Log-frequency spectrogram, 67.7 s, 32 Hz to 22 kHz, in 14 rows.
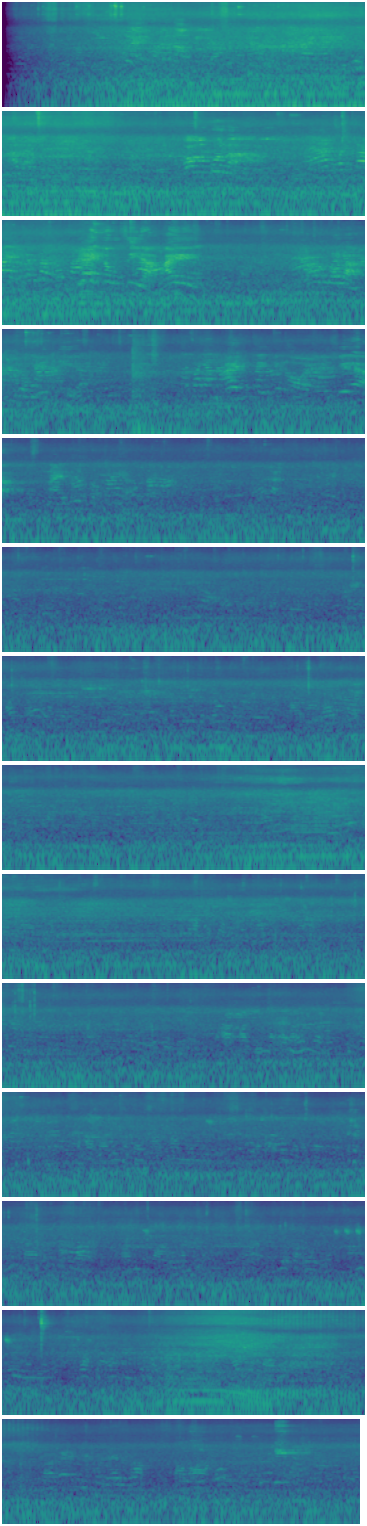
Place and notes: Walking in the park, Many old people, Use a variety of different languages in conversation
Hsinchu County, Taiwan, 17 January 2017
